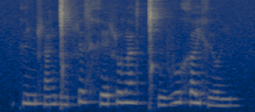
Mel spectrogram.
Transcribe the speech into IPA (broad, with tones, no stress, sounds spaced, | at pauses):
kʲ u˧ ɲ ɬ ɐ̃˩˥ ɡ͡ǀ ɐ̃˧ ɬ ɨ˥ z x e˧ ɬ u˥ l ɐ̃˥ z ǀʰ ɨ˩ v u˥ x ɐ˥ i̯ xʲ o˩ i̯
